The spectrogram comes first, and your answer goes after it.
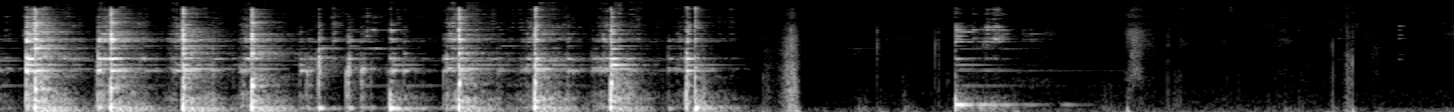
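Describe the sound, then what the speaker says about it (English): Gold-bearing rock crushed in a metal dolly pot: close, loud, ringing metallic pounding strikes in a steady rhythm of about eight blows, then a few scattered clinks and scrapes fading to quiet. "So let's put him in the dolly and let's start crushing."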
